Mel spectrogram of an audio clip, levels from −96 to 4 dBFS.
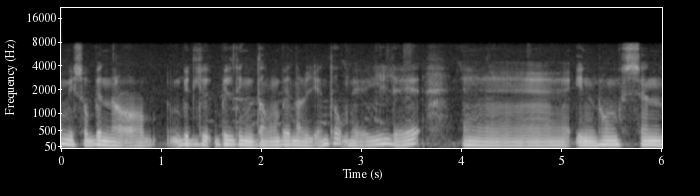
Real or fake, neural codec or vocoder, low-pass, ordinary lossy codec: real; none; none; none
